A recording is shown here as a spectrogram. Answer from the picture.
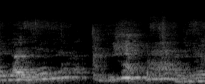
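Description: Indistinct speech: people talking quietly, with a short break about a second in.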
